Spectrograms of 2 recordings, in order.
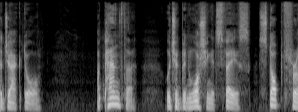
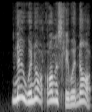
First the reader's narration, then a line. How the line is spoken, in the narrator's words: said Polly hastily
